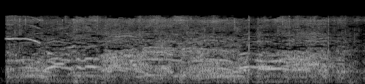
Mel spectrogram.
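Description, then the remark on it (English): A large crowd of residents in the city of Kherson, Ukraine, cheers and shouts continuously as a car carrying men in Ukrainian military uniforms makes its way through, a dense, loud wall of voices with rising whoops and yells, sustained throughout without pause. “Residents cheered as a car carrying men in Ukrainian military uniforms made its way through the crowd.”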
